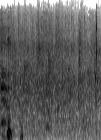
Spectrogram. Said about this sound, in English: if you're going to clap, let's clap. All right, come on. Let's do it properly.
